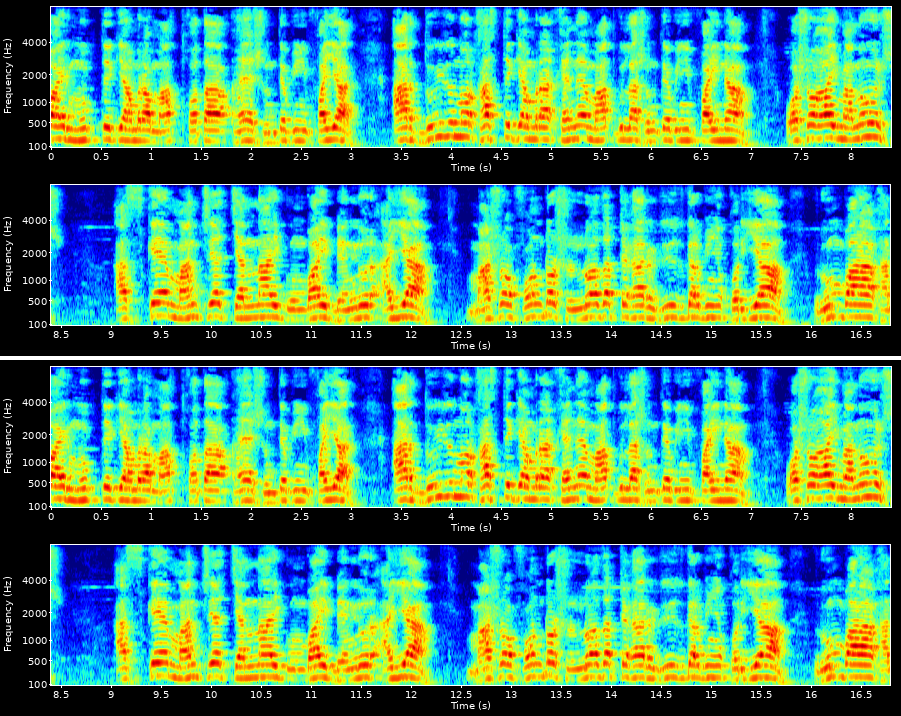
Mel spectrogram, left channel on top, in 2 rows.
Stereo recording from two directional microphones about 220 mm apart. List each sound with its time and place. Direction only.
0.0 s speech: 15° left (ahead or behind)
